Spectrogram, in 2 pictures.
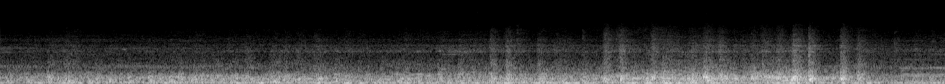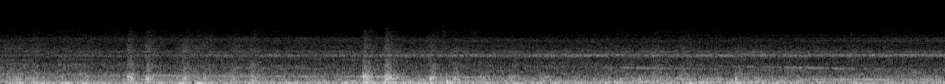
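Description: Inside an E231-3000 series electric commuter train running on the line: steady wheel and body rumble, with wheels clacking over rail joints a few times, loudest around the middle. In the second half a faint motor tone slowly falls in pitch as the train slows for the next station.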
